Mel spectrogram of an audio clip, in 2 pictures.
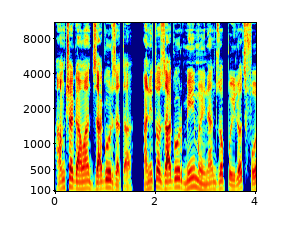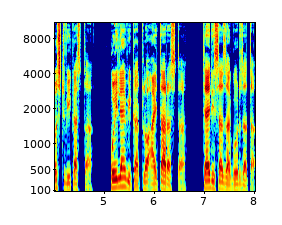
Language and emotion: Goan Konkani, neutral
